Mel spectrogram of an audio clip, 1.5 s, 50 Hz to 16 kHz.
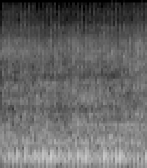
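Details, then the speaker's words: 2004 Hyundai Elantra idling after radiator replacement; rapid, regular puffing tick in step with firing pulses from a leaking exhaust flex pipe, due to be fixed. Exhaust leak. "but it's running you can probably hear the exhaust leak that's getting fixed on saturday that's that flex pipe came lease"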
